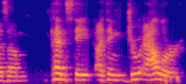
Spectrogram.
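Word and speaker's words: Drew Allar: I think Drew Aller. I found out I've been saying it wrong forever. It's Drew Aller.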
